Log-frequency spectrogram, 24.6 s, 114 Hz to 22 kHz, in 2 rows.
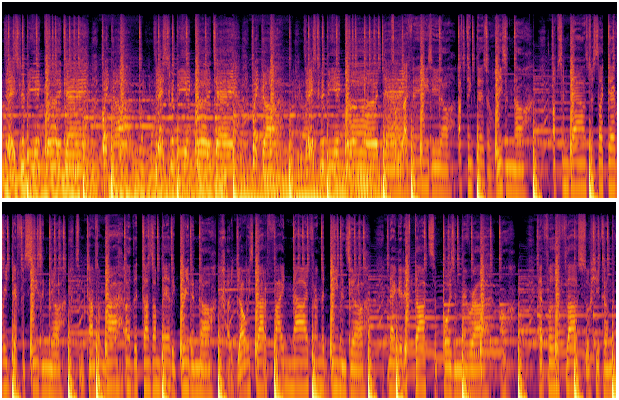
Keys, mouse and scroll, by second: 0.9 ctrl+alt+z, 1.3 right click, 3.1 1.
